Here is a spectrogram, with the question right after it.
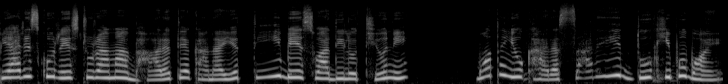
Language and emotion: Nepali, sad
